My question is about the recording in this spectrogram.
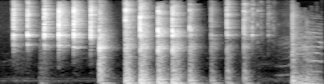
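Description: A glass hot sauce bottle tapped and shaken over a metal spoon, making a quick run of sharp taps at about five or six a second, with a short pause partway. This is thick sauce being worked out of the bottle.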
